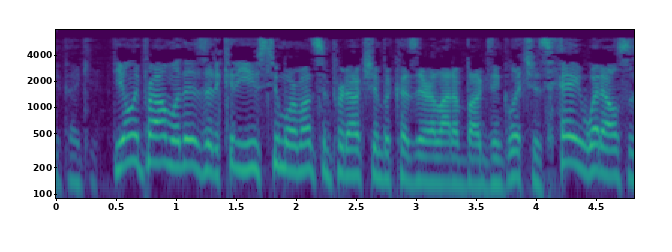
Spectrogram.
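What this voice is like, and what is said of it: Usual voice. Nothing is said of it.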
